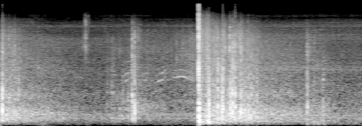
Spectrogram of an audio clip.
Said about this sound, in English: Continuing the fireworks off of the Lincoln Memorial Bridge here downtown.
